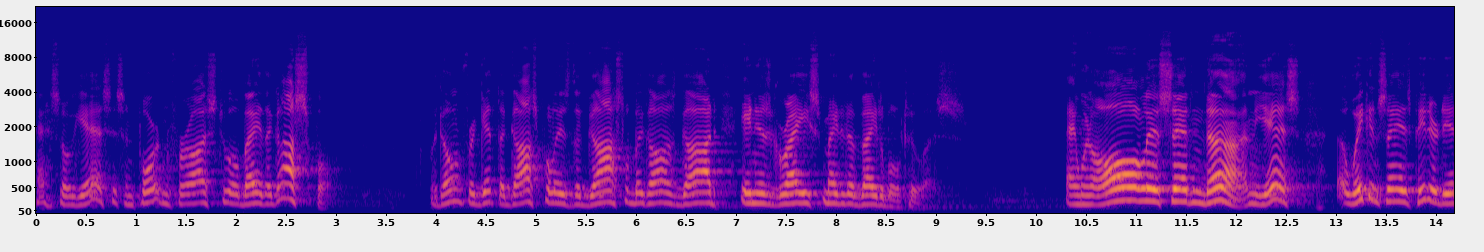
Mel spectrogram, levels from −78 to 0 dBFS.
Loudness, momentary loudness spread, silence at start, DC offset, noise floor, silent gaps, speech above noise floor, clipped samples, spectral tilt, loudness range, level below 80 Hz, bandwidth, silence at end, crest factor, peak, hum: -30 LUFS; 17 LU; 0 s; under 0.1%; -72 dBFS; none; 42 dB; under 0.1%; -5 dB/octave; 9 LU; -88 dBFS; 13.5 kHz; 0 s; 20 dB; -12 dBFS; none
